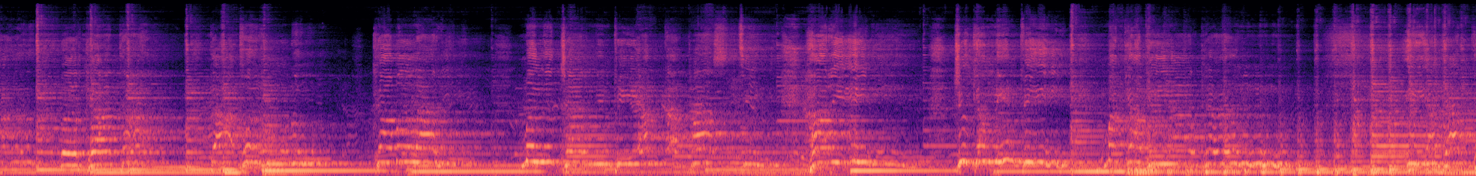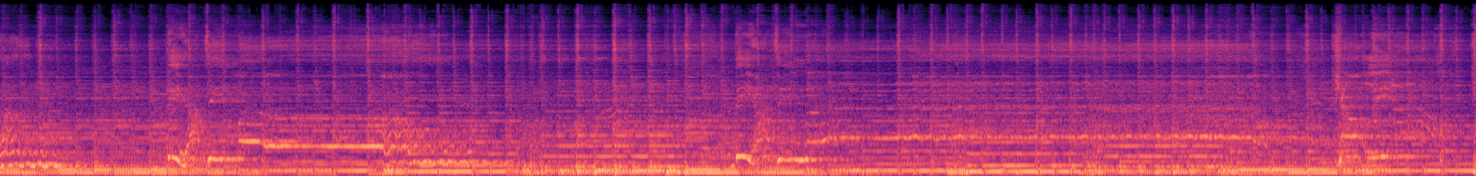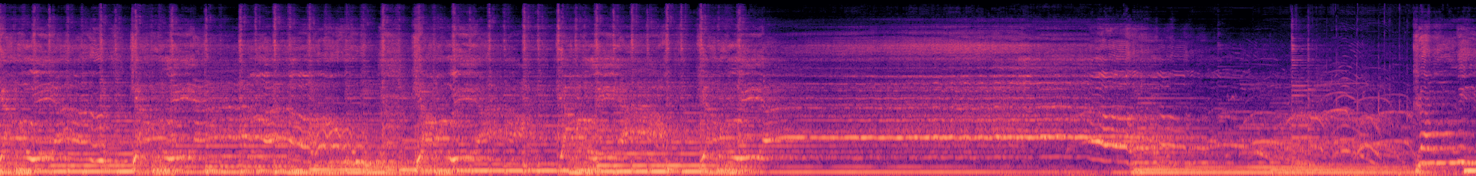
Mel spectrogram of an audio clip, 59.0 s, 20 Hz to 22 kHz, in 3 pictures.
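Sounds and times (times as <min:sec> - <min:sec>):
person singing: 0:21.9 - 0:26.6, 0:29.3 - 0:59.0.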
